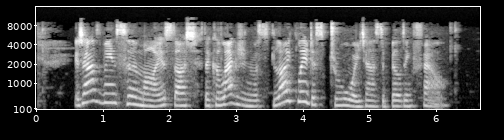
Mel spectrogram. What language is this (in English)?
English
